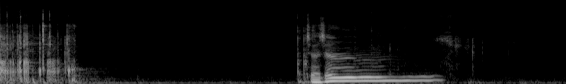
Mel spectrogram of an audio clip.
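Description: Paper rustles softly as a card is handled.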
